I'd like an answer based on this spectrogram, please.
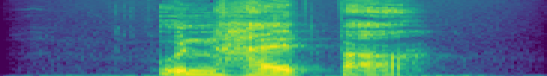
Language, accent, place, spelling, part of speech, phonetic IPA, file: German, Germany, Berlin, unhaltbar, adjective, [ʔʊn.halt.baː(ɐ̯)], De-unhaltbar.ogg
- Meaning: indefensible, untenable, unacceptable: 1. incapable of being held or justified 2. incapable of being accepted or maintained 3. incapable of being held on to or defended against the enemy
